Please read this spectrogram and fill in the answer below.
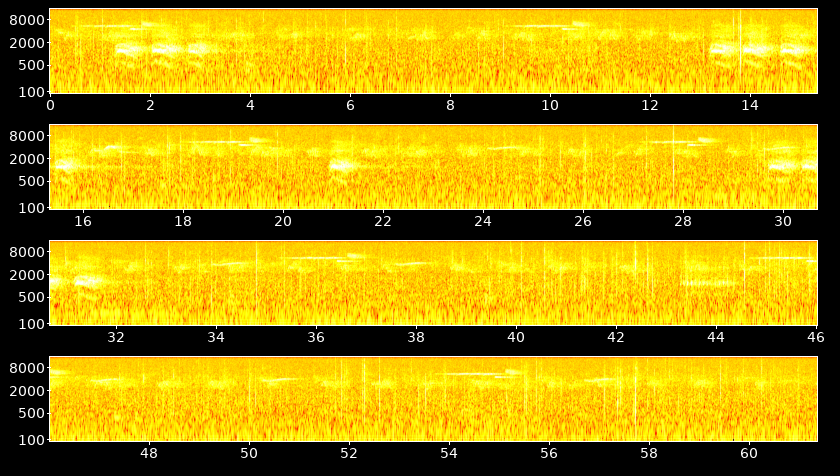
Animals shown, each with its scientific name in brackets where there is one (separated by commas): Red-eyed Vireo (Vireo olivaceus), Downy Woodpecker (Dryobates pubescens), Eastern Wood-Pewee (Contopus virens), American Crow (Corvus brachyrhynchos), Black-throated Green Warbler (Setophaga virens)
